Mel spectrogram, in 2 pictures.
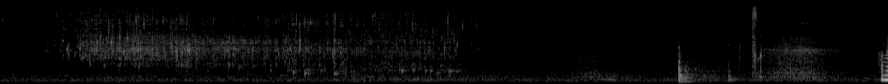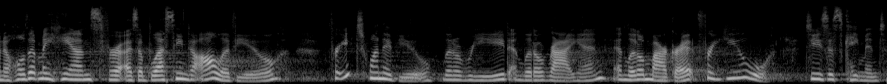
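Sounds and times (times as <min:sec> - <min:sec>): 
water poured and trickling in a baptismal font: 0:00.0 - 0:05.4
speech: 0:08.8 - 0:17.7.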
